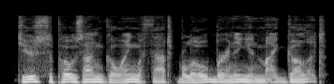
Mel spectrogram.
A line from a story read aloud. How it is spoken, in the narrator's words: he thundered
